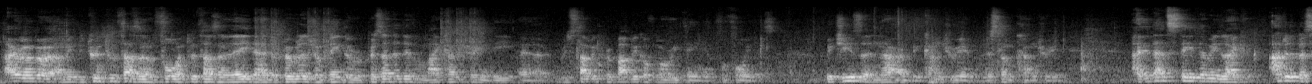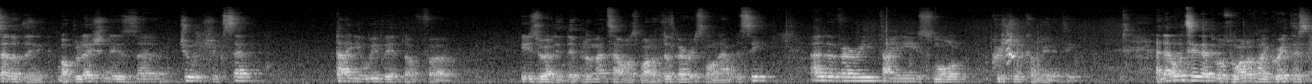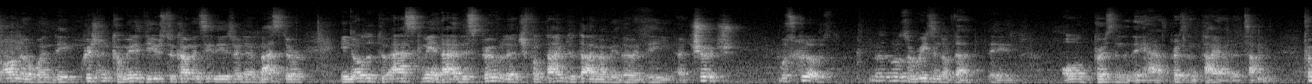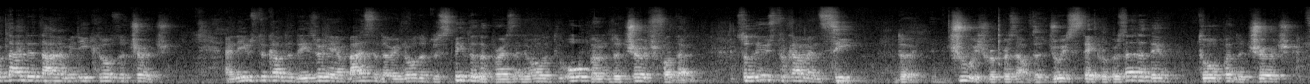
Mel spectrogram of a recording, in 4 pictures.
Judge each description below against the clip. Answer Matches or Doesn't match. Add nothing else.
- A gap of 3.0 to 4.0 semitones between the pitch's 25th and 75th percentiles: Doesn't match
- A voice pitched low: Matches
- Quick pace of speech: Matches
